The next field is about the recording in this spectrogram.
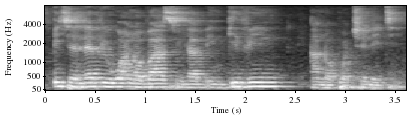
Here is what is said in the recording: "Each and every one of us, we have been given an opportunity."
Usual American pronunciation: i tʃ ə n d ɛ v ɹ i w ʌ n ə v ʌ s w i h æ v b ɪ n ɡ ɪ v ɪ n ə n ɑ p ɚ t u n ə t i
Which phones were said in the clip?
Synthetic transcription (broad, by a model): i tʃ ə n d ɛ v ɹ i w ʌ n ə v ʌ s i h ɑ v b ɪ n ɡ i v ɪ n ə n ɑ p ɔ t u n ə t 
